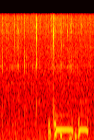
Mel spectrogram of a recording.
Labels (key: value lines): label: ambient
recorder: HydroMoth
